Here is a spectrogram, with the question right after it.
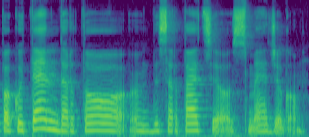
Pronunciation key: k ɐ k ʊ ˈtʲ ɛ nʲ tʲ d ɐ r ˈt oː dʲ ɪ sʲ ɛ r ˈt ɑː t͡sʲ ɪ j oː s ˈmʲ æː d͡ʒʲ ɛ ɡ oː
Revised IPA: p ɐ k ʊ ˈtʲ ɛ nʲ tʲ d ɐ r ˈt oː dʲ ɪ sʲ ɛ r ˈt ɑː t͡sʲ ɪ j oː s ˈmʲ æː d͡ʒʲ ɛ ɡ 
